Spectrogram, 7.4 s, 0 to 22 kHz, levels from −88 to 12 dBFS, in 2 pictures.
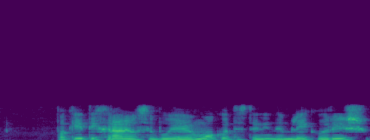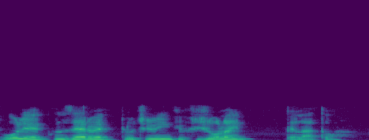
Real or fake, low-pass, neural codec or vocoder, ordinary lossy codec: real; 5.4 kHz; none; none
